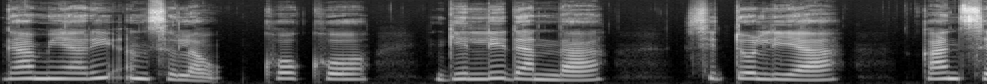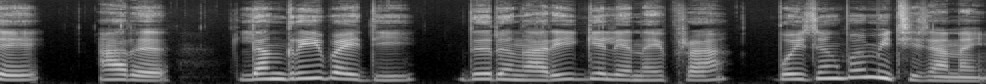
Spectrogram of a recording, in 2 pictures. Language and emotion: Bodo, neutral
